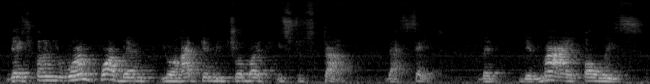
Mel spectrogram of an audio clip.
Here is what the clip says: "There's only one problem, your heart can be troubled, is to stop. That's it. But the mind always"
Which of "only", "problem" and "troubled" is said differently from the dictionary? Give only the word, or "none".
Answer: troubled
